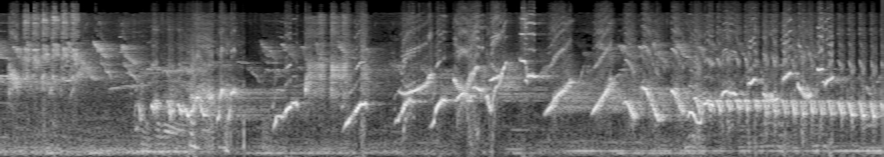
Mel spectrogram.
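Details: White-rumped shama lure song: a varied stream of whistled upslurs and downslurs, briefly pausing mid-phrase, ending in a sustained run of falling notes; faint low hum throughout.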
